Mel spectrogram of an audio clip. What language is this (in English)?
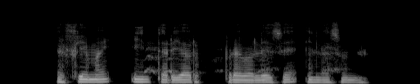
Spanish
